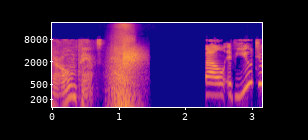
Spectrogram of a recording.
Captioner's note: smack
